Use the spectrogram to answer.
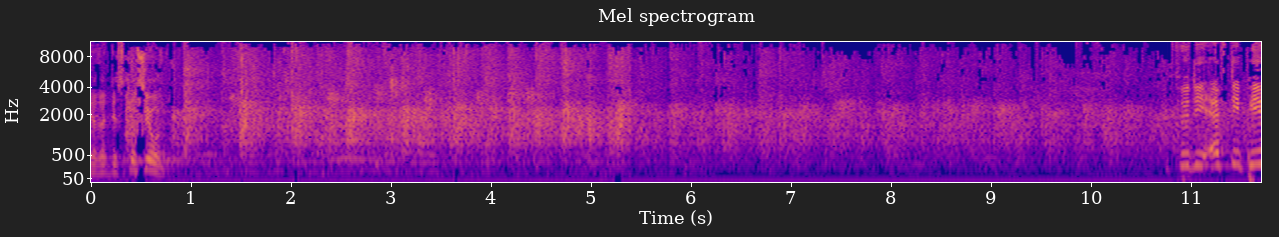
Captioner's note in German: Beifall CDU und BÜNDNIS 90/DIE GRÜNEN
